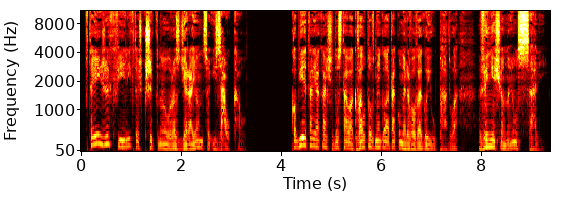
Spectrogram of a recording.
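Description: A man narrating an audiobook in a measured, dramatic storytelling manner. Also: lowish voice, very animated, breathy edge, no room sound, clean studio sound.

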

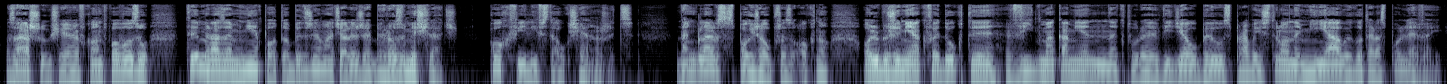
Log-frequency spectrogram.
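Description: A man reading a classic novel aloud as an audiobook narrator, telling it expressively with a husky voice. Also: mid-range voice, normal speed, dry recording, studio quality. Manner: expressive storytelling with vivid intonation.

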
